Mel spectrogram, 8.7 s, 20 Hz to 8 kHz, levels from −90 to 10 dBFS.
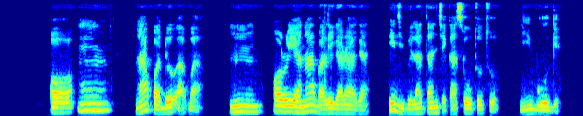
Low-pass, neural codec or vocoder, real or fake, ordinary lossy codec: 7.2 kHz; none; real; none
